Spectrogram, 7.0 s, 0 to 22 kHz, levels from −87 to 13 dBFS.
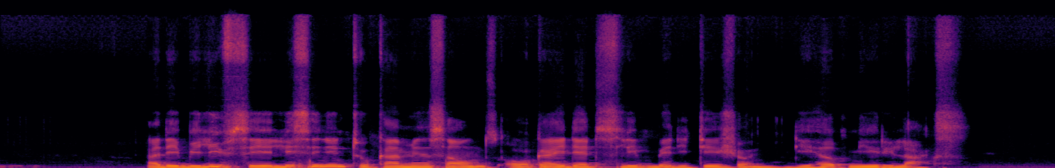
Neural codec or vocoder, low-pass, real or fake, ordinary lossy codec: autoencoder, 48 kHz, 128 numbers a frame, DAC-VAE, trained on Japanese speech; none; fake; none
